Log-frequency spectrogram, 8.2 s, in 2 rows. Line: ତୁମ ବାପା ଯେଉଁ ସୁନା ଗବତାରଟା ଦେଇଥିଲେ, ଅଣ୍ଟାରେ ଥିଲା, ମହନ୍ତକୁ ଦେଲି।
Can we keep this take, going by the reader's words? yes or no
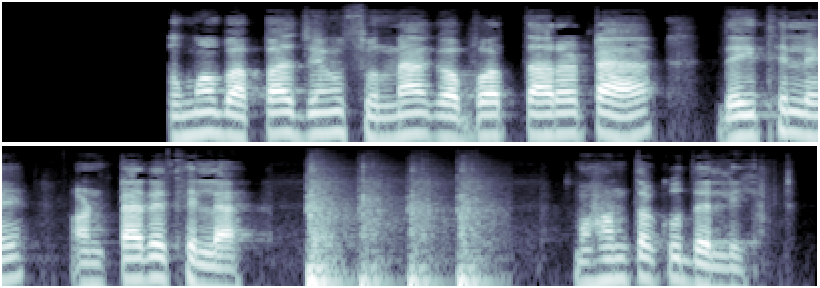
yes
